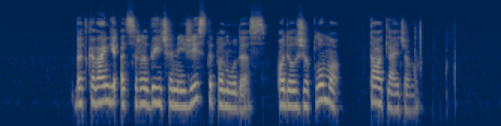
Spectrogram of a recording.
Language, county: Lithuanian, Vilnius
